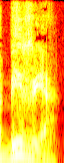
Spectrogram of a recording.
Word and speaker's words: birria: Birria? – Birria. – Okay, B-I-R-R-I-A, right? – Yeah.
